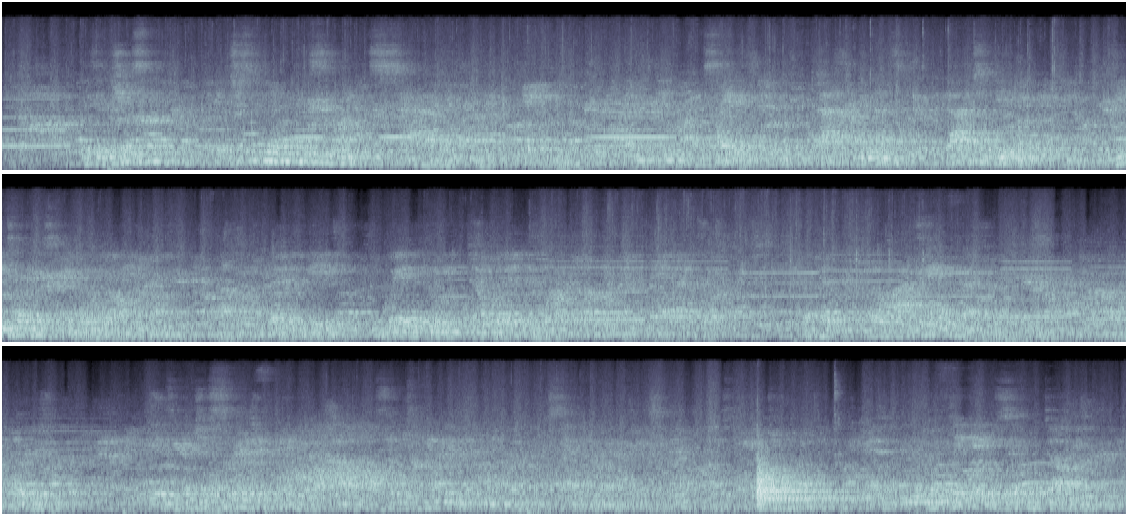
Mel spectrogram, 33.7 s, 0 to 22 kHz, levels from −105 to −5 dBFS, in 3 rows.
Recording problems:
room echo; strong; dies away in 1.9 s
off-mic speech; far
background music; loud; throughout; 5 dB below the speech
murmuring crowd; loud; throughout; 1 dB below the speech
clattering dishes; faint; at 31 s; peak 15 dB below the speech

